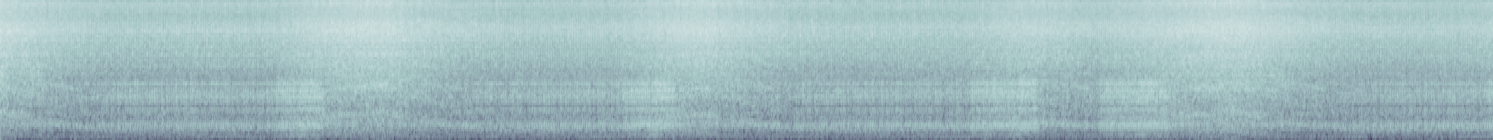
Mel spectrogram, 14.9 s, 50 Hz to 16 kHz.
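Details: 2000 Mazda 626 V6 (K engine), about 100k miles, idling and repeatedly revved: light rapid ticking knock that began recently on startup and was less pronounced once warm on a 70s-degree day; cause unknown, owner unsure.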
